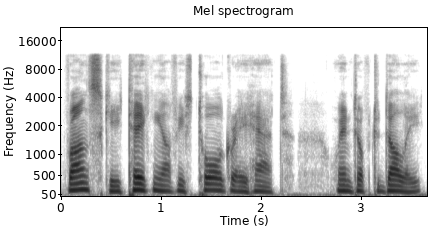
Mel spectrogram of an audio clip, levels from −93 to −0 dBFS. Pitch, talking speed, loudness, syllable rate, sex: 125 Hz, 180 wpm, -18 LUFS, 4.4 syllables/s, male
